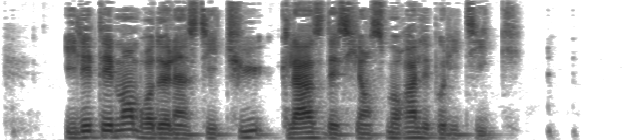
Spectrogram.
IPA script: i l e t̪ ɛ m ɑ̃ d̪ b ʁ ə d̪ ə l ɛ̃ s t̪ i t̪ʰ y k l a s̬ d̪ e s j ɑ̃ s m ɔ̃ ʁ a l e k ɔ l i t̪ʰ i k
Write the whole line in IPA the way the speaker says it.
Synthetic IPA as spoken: i l e t̪ ɛ m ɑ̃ b ʁ ə d̪ ə l ɛ̃ s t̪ i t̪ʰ y k l a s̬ d̪ e s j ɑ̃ s m ɔ ʁ a l e p ɔ l i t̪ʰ i k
